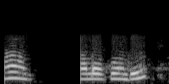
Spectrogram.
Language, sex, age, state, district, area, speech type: Odia, female, 45-60, Odisha, Rayagada, rural, conversation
